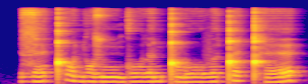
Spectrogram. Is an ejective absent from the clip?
yes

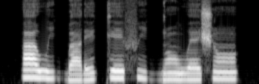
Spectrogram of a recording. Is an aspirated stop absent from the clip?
yes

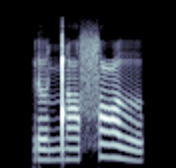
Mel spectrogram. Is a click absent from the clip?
no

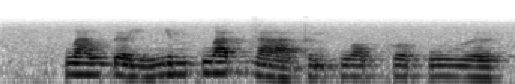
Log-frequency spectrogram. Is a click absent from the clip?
yes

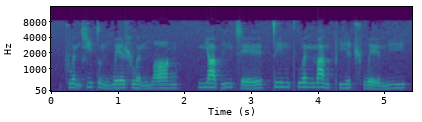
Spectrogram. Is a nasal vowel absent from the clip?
yes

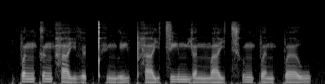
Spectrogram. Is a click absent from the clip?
yes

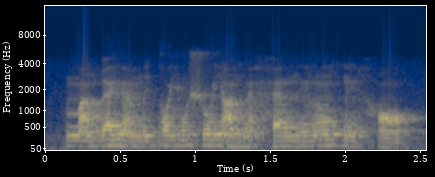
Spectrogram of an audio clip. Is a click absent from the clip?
yes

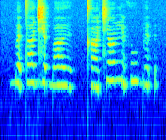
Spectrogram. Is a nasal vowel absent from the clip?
no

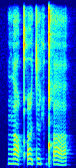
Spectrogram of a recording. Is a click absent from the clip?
no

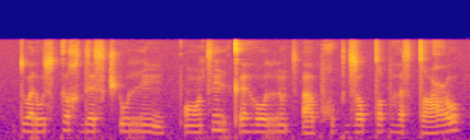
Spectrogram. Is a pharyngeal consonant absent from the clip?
no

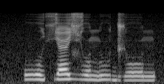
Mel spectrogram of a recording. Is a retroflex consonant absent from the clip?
yes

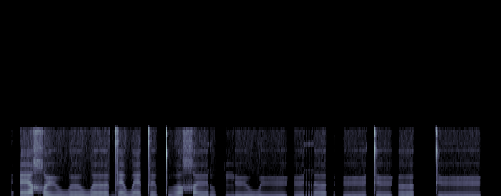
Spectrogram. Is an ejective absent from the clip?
yes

